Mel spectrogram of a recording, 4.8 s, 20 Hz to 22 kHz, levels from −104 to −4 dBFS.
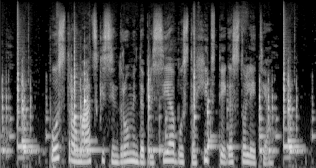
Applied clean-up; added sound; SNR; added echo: classical method spectral subtraction.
